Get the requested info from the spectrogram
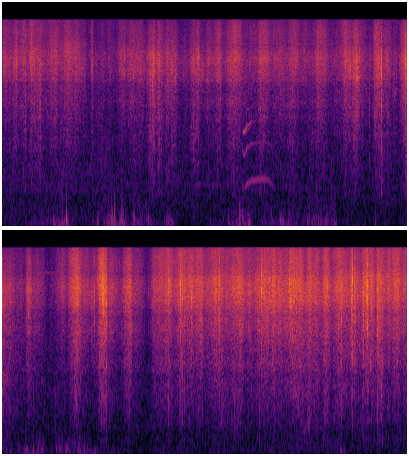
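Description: Dry, dead oat cover-crop straw rustling and crackling as it is pulled up by hand and shaken off its roots, the crackle growing denser in the second half. A single short pitched call comes about five seconds in.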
